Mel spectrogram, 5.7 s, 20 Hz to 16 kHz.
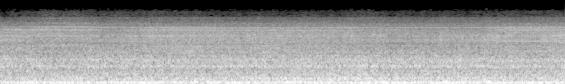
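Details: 2007 Subaru Impreza 2.5i manual, nearly 60,000 miles, driving: steady high whine over road rumble that recently began, pointing to the manual transmission; cause not identified.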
